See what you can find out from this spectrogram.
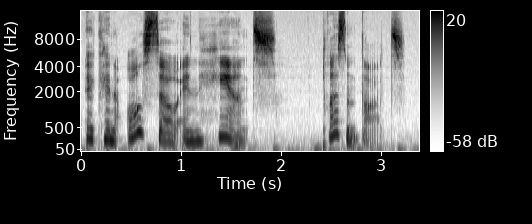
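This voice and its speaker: A woman playing a kind therapist in a comfort audio roleplay, speaking softly and gently, reassuring and encouraging her patient without hurry. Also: a little high, very animated, takes it slowly, no room sound, full character voice. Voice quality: soft-spoken. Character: kind, soothing woman therapist guiding a patient with futuristic tablet.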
